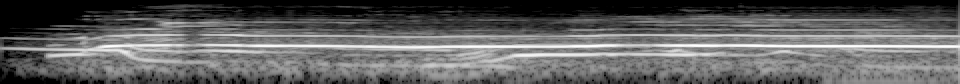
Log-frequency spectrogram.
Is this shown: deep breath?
no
